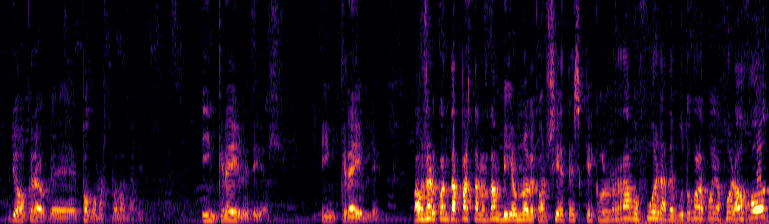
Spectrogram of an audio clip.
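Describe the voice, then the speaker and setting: A man with a Spain Spanish accent giving live football gameplay commentary, excitable and bursting into loud exclamations and swearing. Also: a little high. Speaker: gaming YouTuber.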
